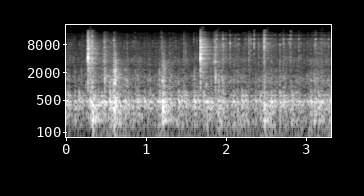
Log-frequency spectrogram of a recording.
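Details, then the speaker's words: Bike with a Shimano Cues rear derailleur that had taken a knock, dry unoiled chain: irregular sharp clicks and rattles over a chain whir as the chain hunts between sprockets from wrong cable tension. "That's not happy where it is. It's trying to either go up or down. I think it's trying to go up."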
